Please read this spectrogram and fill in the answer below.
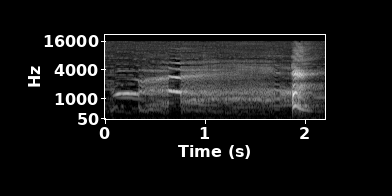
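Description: A woman imitating a velociraptor's call with her voice: a short hoot, then a long, breathy, hissing screech.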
